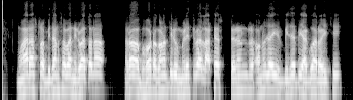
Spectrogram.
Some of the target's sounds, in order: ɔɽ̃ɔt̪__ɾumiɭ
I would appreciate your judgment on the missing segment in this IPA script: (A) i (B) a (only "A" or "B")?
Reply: A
